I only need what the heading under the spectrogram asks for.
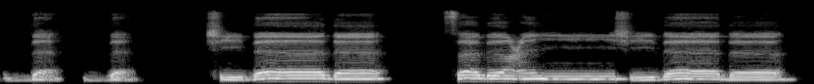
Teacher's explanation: Padahal bukan da seperti itu yang dimaksud dalam bahasa Arab atau Al-Quran. Da yang dimaksud adalah dal yang bertemu dengan gigi bagian depan, bagian belakang, gigi atas bagian belakang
